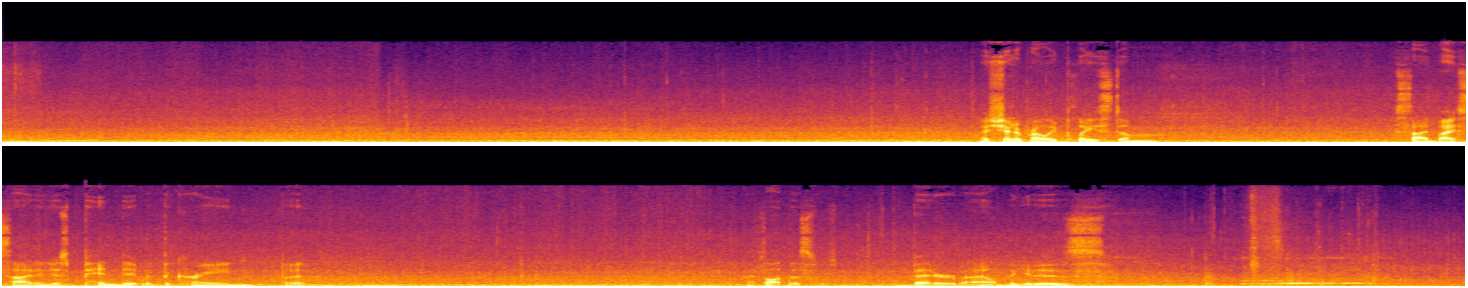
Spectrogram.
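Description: A heavy truck engine rumbles steadily as the truck drives along.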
